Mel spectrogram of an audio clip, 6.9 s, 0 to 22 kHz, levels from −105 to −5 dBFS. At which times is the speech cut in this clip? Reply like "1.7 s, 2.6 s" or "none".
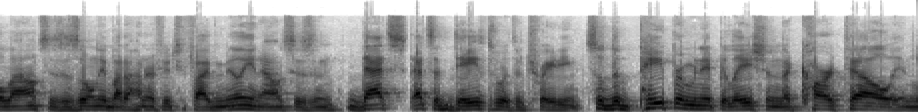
2.8 s, 4.3 s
